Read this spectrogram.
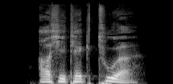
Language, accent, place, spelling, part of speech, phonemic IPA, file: German, Germany, Berlin, Architektur, noun, /aʁçitɛkˈtuːɐ̯/, De-Architektur.ogg
- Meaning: architecture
